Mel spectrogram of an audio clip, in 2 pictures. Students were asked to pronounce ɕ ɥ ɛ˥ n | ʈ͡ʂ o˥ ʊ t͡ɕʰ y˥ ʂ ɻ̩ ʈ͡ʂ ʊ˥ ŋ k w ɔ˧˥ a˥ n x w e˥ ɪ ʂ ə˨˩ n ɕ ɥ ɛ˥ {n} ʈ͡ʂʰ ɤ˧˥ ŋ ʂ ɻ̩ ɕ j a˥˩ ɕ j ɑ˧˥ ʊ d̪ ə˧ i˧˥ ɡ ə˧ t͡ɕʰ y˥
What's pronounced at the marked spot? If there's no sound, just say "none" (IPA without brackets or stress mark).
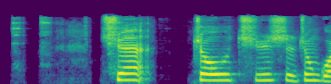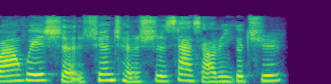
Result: n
